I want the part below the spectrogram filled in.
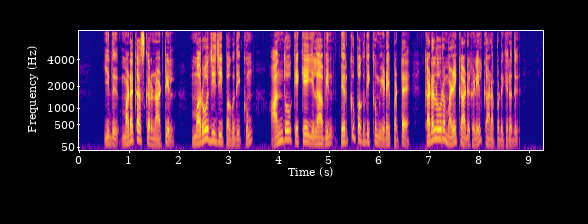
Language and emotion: Tamil, neutral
